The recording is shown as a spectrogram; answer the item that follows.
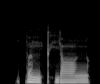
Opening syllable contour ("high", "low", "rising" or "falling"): falling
